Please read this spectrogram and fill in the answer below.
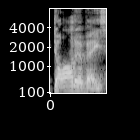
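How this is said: It is said the South African way. "South Africans also like to say database"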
